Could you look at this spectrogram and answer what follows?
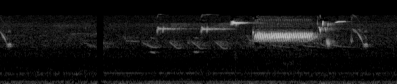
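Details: A backyard Song Sparrow, which sings leaning back on a low perch, gives its shuddering clacking song: a quick run of high clipped notes leading into a bright buzzy trill, ending with a few scattered chips, over faint hiss.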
